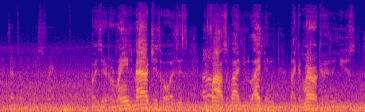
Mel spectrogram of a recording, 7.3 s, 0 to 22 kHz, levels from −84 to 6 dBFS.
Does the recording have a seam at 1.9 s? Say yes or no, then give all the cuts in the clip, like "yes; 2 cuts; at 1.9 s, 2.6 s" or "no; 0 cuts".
yes; 1 cut; at 1.9 s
